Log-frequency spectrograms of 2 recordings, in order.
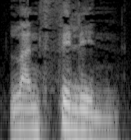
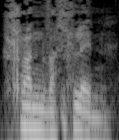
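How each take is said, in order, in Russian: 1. Слово начинается с обычного звука L. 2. Слово начинается с глухого шипящего L. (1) "Они все говорят «ланголен» или «ланфилин»" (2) "Вместо того, чтобы говорить «шлангошлен» или «шланвашлен»"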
